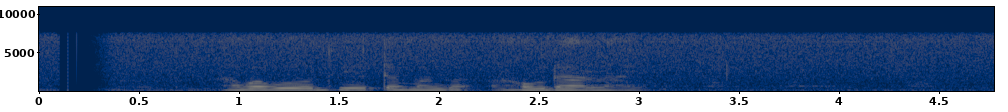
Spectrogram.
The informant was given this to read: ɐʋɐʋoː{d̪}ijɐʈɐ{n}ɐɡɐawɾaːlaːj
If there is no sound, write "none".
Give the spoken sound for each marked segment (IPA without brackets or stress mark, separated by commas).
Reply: d̪, m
